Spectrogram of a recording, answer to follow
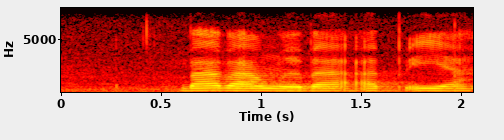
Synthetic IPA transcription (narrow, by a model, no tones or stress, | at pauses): babaŋwɛbaʔa̰pʼɪja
